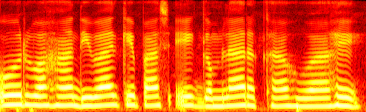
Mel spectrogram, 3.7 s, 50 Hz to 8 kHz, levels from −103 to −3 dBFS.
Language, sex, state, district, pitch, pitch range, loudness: Hindi, female, Gujarat, Valsad, 230 Hz, 220-235 Hz, -11 LUFS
